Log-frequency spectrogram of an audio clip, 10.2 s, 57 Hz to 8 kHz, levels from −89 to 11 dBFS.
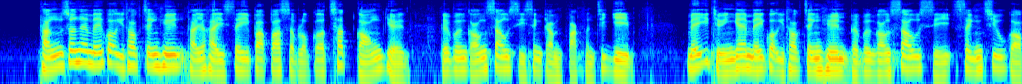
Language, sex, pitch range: Chinese, male, 110-155 Hz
